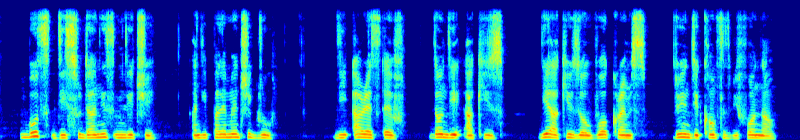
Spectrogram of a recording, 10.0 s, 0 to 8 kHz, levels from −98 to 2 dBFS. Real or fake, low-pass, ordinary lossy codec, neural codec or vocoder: real; 7.2 kHz; none; none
